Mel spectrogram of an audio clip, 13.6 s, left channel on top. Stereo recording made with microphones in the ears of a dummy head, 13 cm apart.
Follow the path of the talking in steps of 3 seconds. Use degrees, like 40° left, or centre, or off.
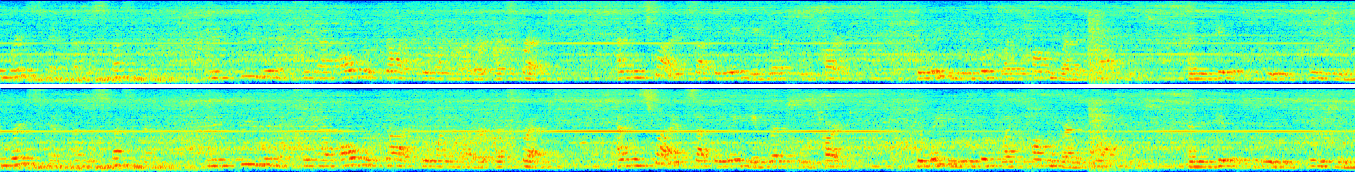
60° left, 40° left, 30° right, centre, 50° left.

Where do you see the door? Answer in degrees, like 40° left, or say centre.
40° left.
